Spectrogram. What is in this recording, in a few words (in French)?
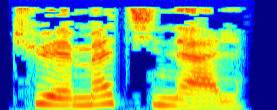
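"Tu es matinal", French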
